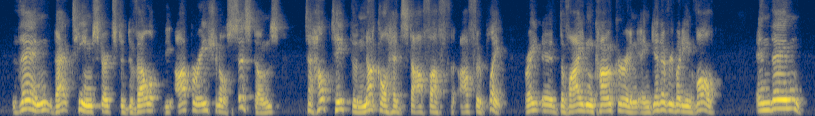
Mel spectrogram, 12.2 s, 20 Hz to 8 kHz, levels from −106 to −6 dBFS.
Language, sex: English, male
